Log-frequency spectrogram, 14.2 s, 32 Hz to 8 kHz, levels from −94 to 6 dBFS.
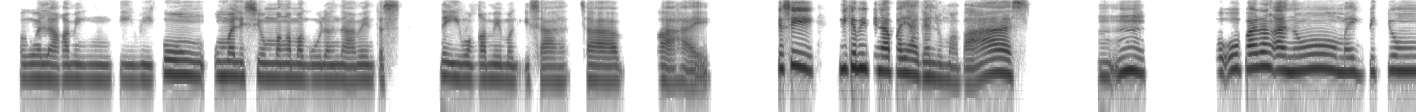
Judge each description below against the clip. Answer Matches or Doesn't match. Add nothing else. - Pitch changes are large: Matches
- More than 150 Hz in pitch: Matches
